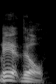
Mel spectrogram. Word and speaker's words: Fayetteville: How do you pronounce it? Fayetteville.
